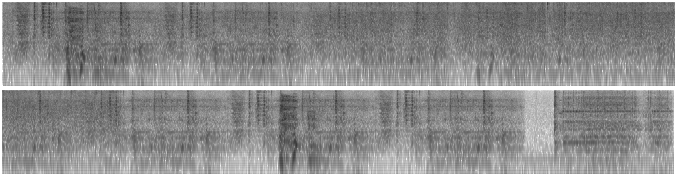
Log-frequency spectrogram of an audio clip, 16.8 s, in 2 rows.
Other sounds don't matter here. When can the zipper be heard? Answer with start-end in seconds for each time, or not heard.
not heard.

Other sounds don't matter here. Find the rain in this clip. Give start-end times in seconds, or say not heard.
0.0-9.9.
